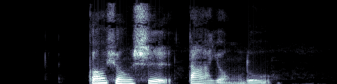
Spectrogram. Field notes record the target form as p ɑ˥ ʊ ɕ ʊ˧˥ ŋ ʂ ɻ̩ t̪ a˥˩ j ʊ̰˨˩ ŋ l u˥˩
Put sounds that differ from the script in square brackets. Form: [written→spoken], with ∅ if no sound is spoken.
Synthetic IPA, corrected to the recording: [p→k] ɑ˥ ʊ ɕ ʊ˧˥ ŋ ʂ ɻ̩ t̪ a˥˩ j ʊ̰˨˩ ŋ l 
